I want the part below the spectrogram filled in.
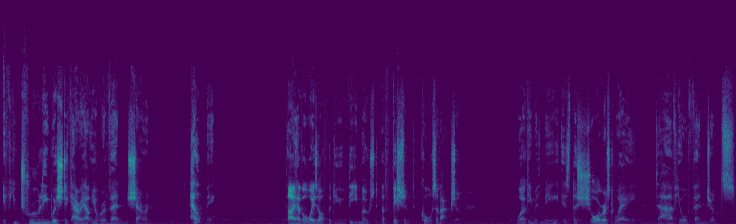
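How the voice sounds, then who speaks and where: A man playing a composed, calculating scientist official in a video game, speaking in a measured, formal, condescending way. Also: lowish voice, lively intonation, a bit bright, slight background noise. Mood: condescending, persuasive. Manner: measured, formal, breathy in places. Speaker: voice actor. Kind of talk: dramatic game dialogue.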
